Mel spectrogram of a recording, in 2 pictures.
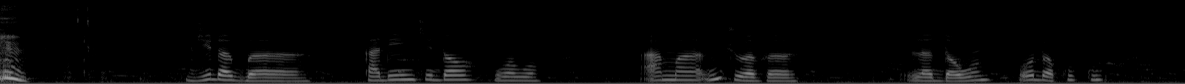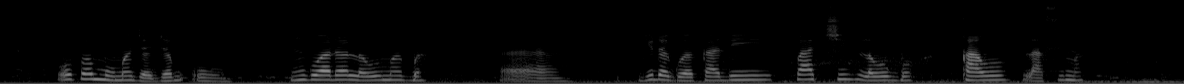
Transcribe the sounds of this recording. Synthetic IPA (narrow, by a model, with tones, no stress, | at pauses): d͡ʑi˦ɖə˨ɡ͡bə˨ | ka˨ɖi˦ŋũ˦t̪i˦d̪ɔ˦ | wɔ˨wɔ˦ | a̰˨mə˨ŋũ˦t͡ʃu˦ə˨və˨ | lə˨d̪ɔ˨wɔ˦m | wʔo˦ɖɔ˨ku˦ku˦ | wo˦ɸə˦mũ˨mə̃˦d͡ʒə˨d͡ʒə˦m | o˨ | ŋ̩˦ɡo˦a˨ɖə˦lə˨wo˦mə̃˦ɡ͡bə̰˦˨ | d͡ʑi˨˦ɖə˨ɡo˨e˨ka˨ɖi˦ | ɸa˦t͡ɕi˦lə˨wo˦ɡ͡bɔ˦ | ka˦wo˦ | la˨fi˦mə̃˦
